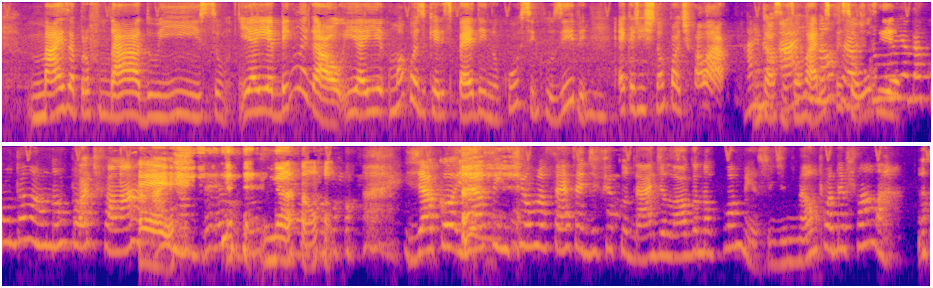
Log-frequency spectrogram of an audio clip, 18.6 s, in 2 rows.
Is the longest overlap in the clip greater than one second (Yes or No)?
Yes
